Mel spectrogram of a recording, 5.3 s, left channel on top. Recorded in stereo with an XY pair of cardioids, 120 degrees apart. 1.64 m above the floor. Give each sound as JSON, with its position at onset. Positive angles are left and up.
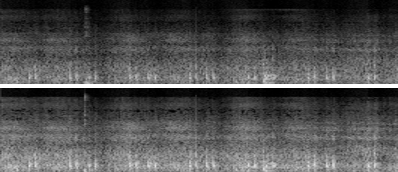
{"t": 1.1, "sound": "a thud", "azimuth_deg": -65, "distance_m": 7.5}
{"t": 3.5, "sound": "a crack", "azimuth_deg": -35, "distance_m": 6.0}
